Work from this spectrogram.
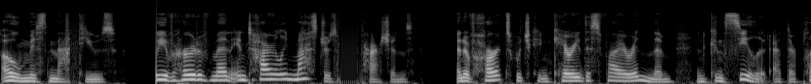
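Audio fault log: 0.65–0.80 s and 3.34–3.64 s, intermittent contact: the speech cuts out abruptly with crackle at both edges, then faint hiss fills the gap. A loose cable or plug briefly opens the line, for 104 ms the first time and 170 ms the second.
1.49–1.56 s and 4.50–4.57 s, clipped start after a pause: after silences of 0.31 s and 0.34 s, speech bursts in abruptly with its opening sound missing. The output device dozes in the pause and needs about 72 ms and 74 ms to wake, swallowing that much.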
